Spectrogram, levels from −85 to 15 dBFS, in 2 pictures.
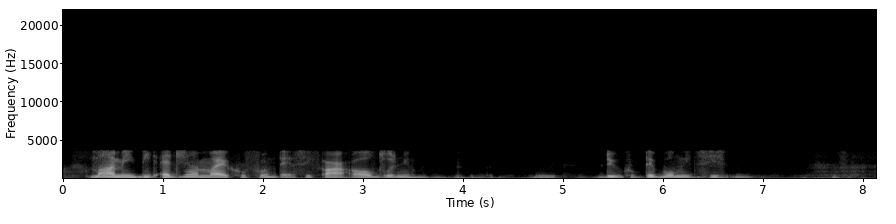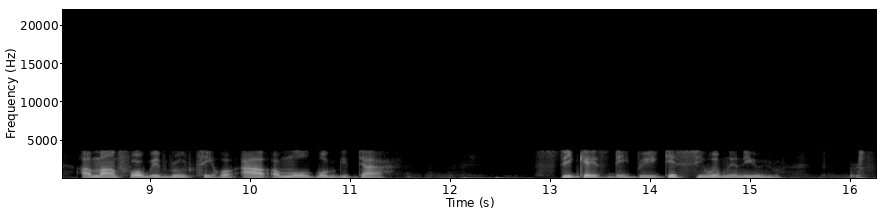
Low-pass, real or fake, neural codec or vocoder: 3.6 kHz; fake; codec, 16 kHz in and 24 kHz out, 0.4 kbps, LongCat-Audio-Codec, four codebook decoder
